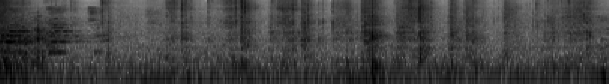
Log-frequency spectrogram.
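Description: Faint, scattered crinkles and snaps of a paper mailing package being handled and opened.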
